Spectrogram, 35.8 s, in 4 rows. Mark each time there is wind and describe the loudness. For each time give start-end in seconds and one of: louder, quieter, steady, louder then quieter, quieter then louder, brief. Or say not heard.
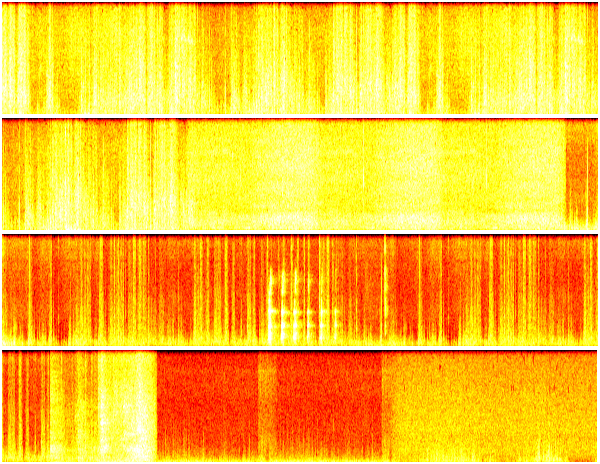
0.0-35.7 quieter.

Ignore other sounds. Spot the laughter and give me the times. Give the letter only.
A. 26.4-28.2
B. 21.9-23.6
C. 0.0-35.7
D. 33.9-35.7
B.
